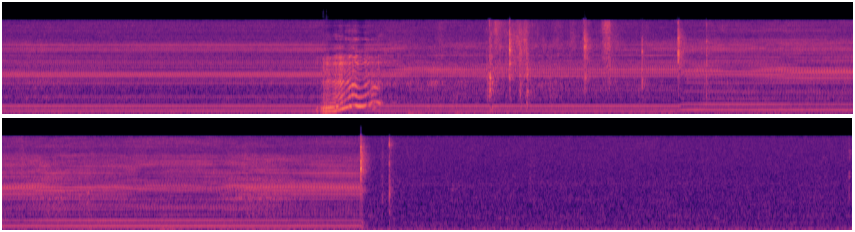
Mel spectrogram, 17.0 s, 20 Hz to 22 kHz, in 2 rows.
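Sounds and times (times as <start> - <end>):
electric lip plumper humming: 0.0 - 12.5.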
